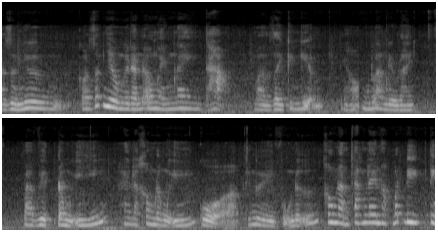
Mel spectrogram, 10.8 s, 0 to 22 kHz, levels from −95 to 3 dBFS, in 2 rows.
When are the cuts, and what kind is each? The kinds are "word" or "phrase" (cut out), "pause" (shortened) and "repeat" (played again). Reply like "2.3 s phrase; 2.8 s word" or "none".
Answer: 2.5 s word; 4.5 s word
